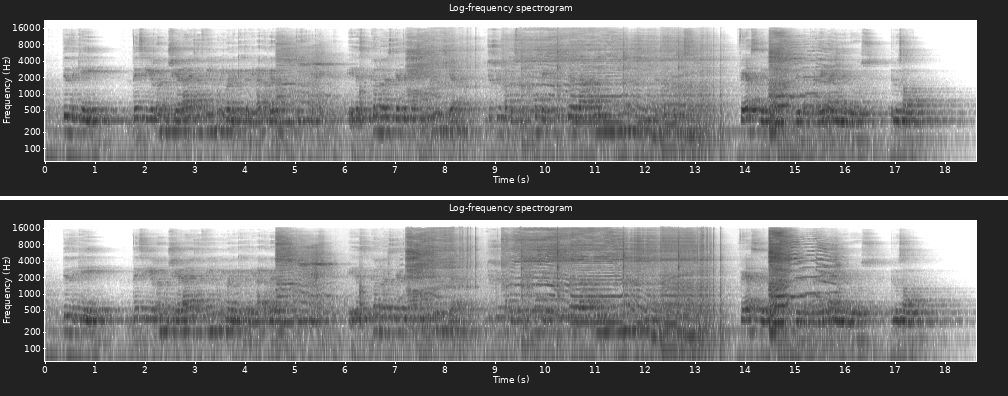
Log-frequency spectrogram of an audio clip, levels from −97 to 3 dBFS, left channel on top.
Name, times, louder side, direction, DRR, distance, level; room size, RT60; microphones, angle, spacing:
voice 1, 0.1-1.1 1.6-5.7 6.0-8.4 8.8-13.0 13.9-16.5 16.9-17.4, left 1 dB, 25° left, -8 dB, 2.9 m, -28 dB
sound 1, 4.6-13.7 14.2-14.3 14.5-16.1, right 7 dB, 40° right, 0.4 m, -29 dB
12.0 x 10.5 x 9.7 m, 2.5 s
head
